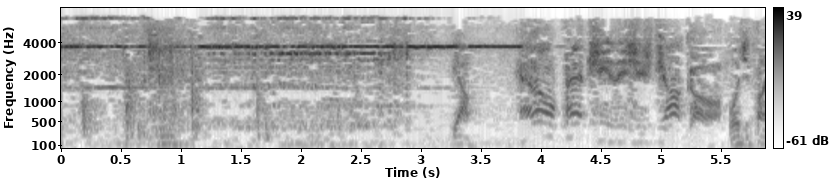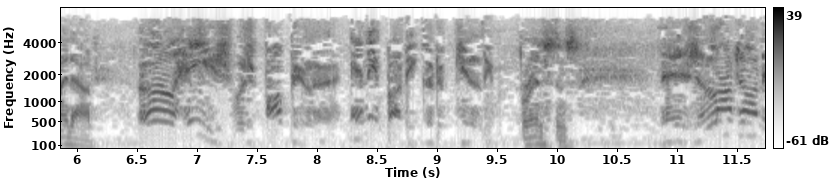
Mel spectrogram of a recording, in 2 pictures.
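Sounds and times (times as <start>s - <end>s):
telephone ringing: 0.0s - 5.1s
speech: 3.3s - 3.6s, 5.0s - 11.7s.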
